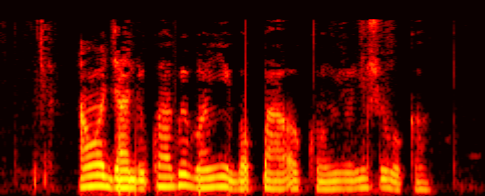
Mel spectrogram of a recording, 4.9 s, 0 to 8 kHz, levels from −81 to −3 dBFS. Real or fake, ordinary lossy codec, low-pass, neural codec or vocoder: real; MP3, 24 kbps; 7.2 kHz; none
